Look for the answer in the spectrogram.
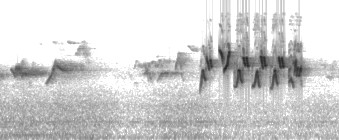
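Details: Mourning warbler calling: after some faint thin whistles, a loud burst of about six quick, paired chirpy notes runs together for just over a second against a quiet background.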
